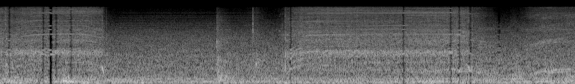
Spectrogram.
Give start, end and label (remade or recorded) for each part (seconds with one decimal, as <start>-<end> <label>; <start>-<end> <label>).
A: 0.0-1.2 recorded; 1.2-2.6 remade; 2.6-5.8 recorded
